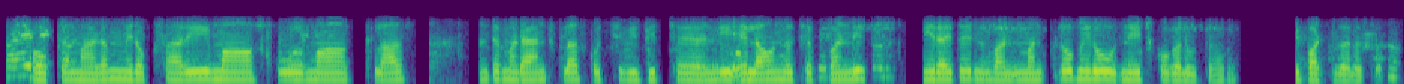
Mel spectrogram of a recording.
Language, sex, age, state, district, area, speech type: Telugu, female, 18-30, Telangana, Vikarabad, rural, conversation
